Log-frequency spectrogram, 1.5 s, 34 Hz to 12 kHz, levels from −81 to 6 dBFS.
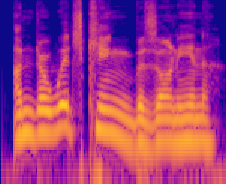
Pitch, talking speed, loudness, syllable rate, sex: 155 Hz, 160 wpm, -15 LUFS, 5.3 syllables/s, male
